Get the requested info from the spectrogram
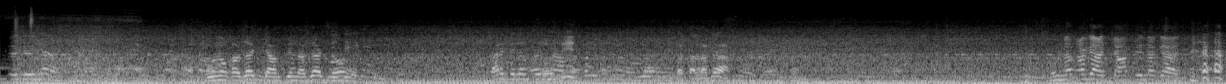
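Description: Several people talking casually over the steady low rumble of road traffic.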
